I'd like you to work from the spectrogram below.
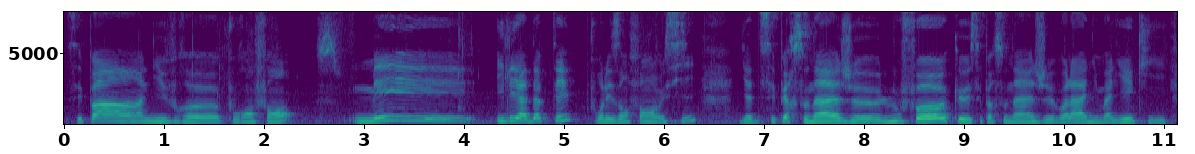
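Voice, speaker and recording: Woman actress being interviewed, lots of ums and restarts, middle pitch, a bit of hiss behind. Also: a little slow. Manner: hesitant, many fillers and restarts. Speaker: stage actress interviewed as guest. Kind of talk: live studio interview.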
